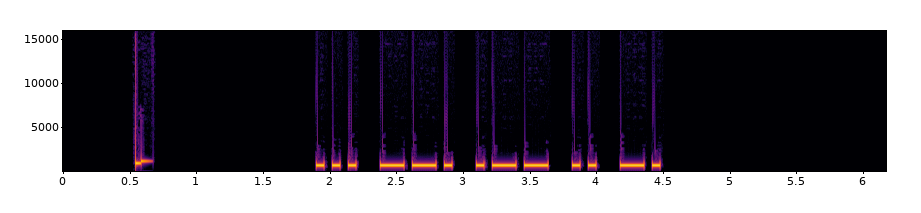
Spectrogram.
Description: Morse code, heard as a keyed tone, about 20 wpm, 700 Hz. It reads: SGWIN
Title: Code Groups - 5 Letters - 20wpm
